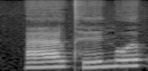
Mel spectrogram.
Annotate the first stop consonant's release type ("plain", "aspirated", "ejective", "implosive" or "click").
aspirated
